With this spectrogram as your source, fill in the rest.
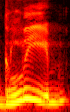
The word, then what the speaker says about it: Gleb: His name is Gleb, spelled Gleb, but pronounced Gleb, and he is a Ukrainian person who came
